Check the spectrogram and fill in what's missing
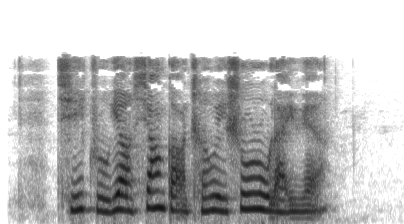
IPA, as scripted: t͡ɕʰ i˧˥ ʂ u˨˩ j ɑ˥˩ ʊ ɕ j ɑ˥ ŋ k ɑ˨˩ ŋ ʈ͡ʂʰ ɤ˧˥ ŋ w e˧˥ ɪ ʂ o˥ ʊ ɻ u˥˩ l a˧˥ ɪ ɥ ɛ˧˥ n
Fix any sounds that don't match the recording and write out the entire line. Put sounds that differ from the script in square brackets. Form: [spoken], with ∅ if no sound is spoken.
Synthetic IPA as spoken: t͡ɕʰ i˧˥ [ʈ͡ʂ] u˨˩ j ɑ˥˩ ʊ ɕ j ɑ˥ ŋ k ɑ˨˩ ŋ ʈ͡ʂʰ ɤ˧˥ ŋ w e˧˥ ɪ ʂ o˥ ʊ ɻ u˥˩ l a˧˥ ɪ ɥ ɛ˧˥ n

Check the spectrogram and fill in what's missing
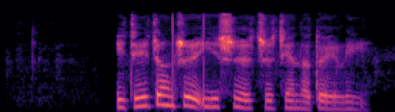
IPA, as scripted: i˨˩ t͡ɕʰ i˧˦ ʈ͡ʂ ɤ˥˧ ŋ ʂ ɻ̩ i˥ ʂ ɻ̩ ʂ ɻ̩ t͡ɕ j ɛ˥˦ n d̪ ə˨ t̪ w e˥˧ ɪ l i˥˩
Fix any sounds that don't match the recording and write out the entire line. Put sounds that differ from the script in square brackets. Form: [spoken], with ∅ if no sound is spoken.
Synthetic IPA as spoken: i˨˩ [t͡ɕ] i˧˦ ʈ͡ʂ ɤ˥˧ ŋ [ʈ͡ʂ] ɻ̩ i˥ ʂ ɻ̩ [ʈ͡ʂ] ɻ̩ t͡ɕ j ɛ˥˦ n d̪ ə˨ t̪ w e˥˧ ɪ l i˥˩

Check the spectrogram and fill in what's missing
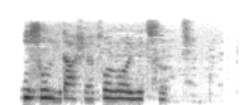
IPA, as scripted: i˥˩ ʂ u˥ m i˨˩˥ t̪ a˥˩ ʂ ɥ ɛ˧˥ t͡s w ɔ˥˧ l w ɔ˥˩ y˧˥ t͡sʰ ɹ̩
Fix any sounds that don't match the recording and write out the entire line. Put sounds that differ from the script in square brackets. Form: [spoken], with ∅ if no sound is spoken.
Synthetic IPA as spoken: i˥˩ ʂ u˥ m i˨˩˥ t̪ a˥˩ [ɕ] ɥ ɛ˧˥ t͡s w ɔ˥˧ l w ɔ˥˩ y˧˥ t͡sʰ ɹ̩

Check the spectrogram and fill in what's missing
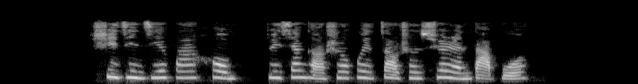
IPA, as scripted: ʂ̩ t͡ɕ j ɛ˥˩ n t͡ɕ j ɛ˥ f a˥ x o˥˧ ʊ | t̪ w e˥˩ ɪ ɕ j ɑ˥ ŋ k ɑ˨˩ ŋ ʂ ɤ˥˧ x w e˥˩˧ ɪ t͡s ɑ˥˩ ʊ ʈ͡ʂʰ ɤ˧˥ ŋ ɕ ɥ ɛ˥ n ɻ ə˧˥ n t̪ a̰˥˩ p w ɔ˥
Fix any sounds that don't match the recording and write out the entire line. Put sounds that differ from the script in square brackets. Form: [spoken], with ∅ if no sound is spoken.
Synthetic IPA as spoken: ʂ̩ t͡ɕ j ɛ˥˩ n t͡ɕ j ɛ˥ f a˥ x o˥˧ ʊ | t̪ w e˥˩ ɪ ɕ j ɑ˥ ŋ k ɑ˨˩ ŋ ʂ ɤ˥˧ x w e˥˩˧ ɪ t͡s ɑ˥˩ ʊ ʈ͡ʂʰ ɤ˧˥ ŋ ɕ ɥ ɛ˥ n ɻ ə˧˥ n t̪ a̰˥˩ p w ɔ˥

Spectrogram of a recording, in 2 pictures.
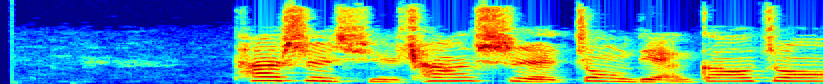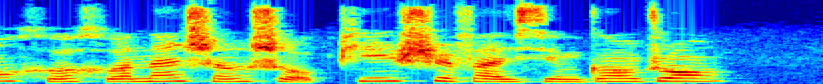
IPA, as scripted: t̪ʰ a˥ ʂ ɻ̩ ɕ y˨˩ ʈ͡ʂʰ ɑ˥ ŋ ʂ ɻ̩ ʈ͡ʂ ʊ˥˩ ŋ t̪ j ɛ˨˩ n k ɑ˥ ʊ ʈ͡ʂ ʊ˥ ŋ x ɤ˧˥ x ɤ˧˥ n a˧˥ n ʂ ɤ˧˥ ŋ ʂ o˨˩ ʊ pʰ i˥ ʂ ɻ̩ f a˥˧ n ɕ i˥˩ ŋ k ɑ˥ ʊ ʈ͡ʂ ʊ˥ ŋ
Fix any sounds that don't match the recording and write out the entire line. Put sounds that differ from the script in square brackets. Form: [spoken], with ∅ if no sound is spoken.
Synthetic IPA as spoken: t̪ʰ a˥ ʂ ɻ̩ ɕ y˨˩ ʈ͡ʂʰ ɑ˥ ŋ ʂ ɻ̩ ʈ͡ʂ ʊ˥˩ ŋ t̪ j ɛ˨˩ n k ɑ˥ ʊ ʈ͡ʂ ʊ˥ ŋ x ɤ˧˥ x ɤ˧˥ n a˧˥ n ʂ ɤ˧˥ ŋ ʂ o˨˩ ʊ pʰ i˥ ʂ ɻ̩ f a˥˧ n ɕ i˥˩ ŋ k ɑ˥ ʊ ʈ͡ʂ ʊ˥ ŋ

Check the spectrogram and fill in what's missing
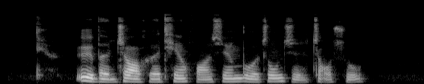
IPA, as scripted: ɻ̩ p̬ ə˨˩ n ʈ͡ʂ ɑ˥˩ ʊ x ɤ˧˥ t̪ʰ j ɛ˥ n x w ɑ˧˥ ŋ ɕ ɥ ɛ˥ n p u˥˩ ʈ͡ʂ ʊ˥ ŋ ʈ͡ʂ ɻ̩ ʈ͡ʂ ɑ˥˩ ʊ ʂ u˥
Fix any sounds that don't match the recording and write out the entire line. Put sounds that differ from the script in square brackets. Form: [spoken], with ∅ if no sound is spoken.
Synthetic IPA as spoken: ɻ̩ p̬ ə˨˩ n ʈ͡ʂ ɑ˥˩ ʊ x ɤ˧˥ t̪ʰ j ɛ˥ n x w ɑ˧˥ ŋ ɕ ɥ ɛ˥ n p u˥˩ ʈ͡ʂ ʊ˥ ŋ ʈ͡ʂ ɻ̩ ʈ͡ʂ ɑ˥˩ ʊ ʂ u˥

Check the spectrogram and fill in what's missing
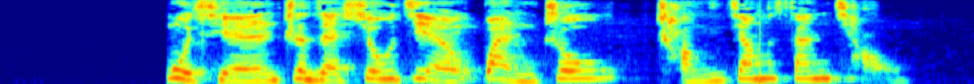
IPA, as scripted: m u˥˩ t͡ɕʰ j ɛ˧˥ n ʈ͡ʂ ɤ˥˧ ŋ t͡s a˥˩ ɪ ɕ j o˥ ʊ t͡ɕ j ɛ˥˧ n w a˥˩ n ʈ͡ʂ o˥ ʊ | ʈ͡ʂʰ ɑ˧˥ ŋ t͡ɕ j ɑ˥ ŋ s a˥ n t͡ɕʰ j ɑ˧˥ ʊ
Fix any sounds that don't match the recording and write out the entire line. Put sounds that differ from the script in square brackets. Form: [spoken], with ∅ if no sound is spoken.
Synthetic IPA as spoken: m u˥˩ t͡ɕʰ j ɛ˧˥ n ʈ͡ʂ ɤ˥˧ ŋ t͡s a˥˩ ɪ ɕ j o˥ ʊ t͡ɕ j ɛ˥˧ n w a˥˩ n ʈ͡ʂ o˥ ʊ | ʈ͡ʂʰ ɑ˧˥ ŋ t͡ɕ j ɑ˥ ŋ s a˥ n t͡ɕʰ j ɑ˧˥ ʊ

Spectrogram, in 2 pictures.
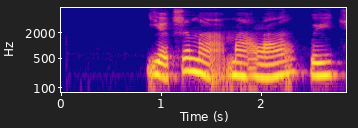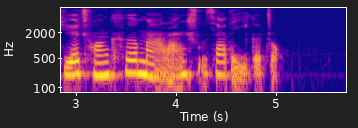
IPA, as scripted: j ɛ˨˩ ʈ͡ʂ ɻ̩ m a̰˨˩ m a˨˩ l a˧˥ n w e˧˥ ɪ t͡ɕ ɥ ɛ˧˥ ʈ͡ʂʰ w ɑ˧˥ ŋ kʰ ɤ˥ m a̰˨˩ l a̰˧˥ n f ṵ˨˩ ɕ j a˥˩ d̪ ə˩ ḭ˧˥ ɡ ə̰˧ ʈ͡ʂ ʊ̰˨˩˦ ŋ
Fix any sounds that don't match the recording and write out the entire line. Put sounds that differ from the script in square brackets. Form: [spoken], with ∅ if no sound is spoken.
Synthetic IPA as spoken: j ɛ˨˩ ʈ͡ʂ ɻ̩ m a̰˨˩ m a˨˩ l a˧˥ n w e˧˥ ɪ t͡ɕ ɥ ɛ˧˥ ʈ͡ʂʰ w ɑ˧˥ ŋ kʰ ɤ˥ m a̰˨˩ l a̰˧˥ n [ʂ] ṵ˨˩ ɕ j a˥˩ d̪ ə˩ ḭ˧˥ ɡ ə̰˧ ʈ͡ʂ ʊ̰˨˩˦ ŋ

